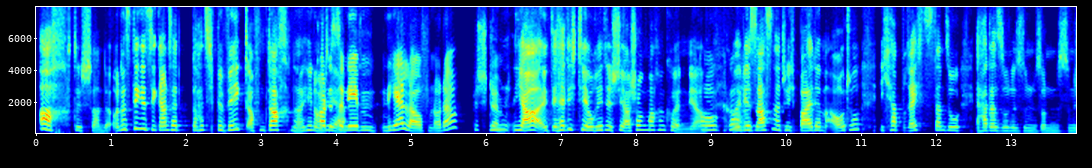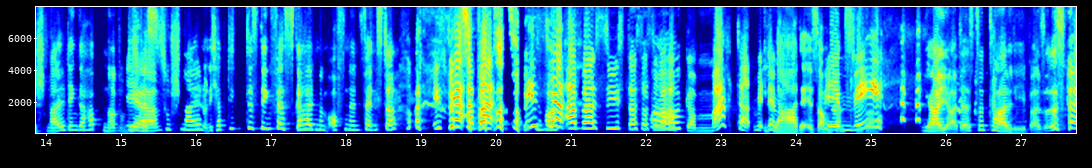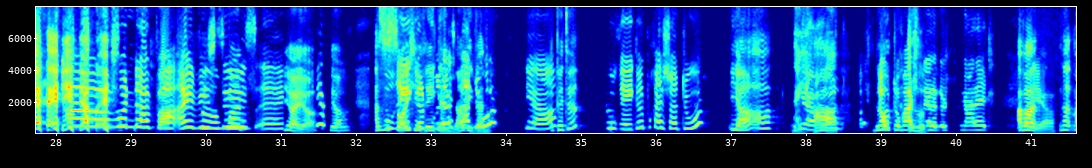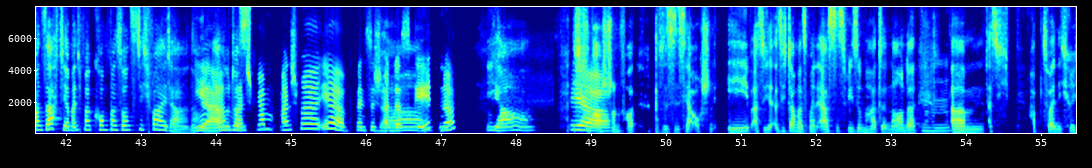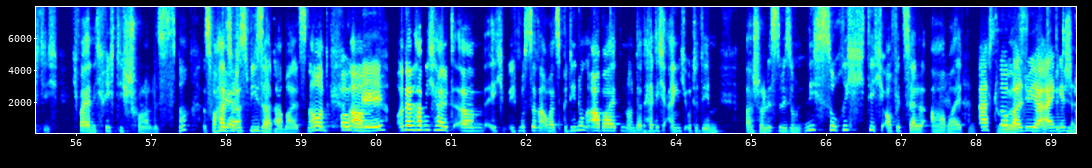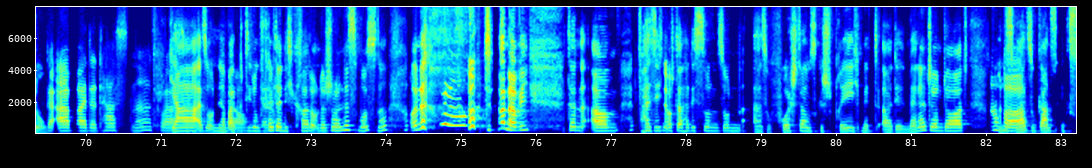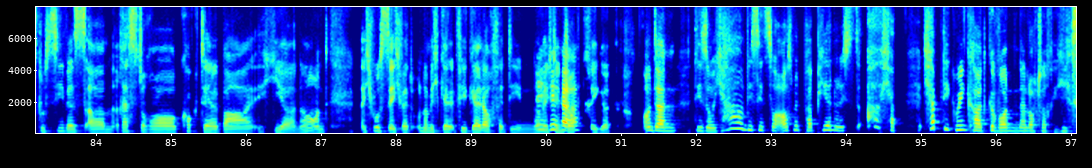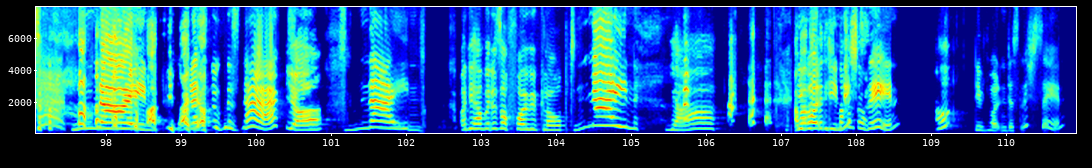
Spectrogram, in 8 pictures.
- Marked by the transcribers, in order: other background noise; laughing while speaking: "und dann ist er besser zurückgefahren"; stressed: "gemacht"; giggle; unintelligible speech; laughing while speaking: "echt"; distorted speech; static; unintelligible speech; laughing while speaking: "und und dann habe ich"; laughing while speaking: "Ja"; gasp; surprised: "Nein"; anticipating: "hast du gesagt?"; giggle; laughing while speaking: "So, oh Gott, ja, ja"; background speech; giggle
- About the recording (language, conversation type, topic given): German, unstructured, Wann ist es in Ordnung, Regeln zu brechen?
